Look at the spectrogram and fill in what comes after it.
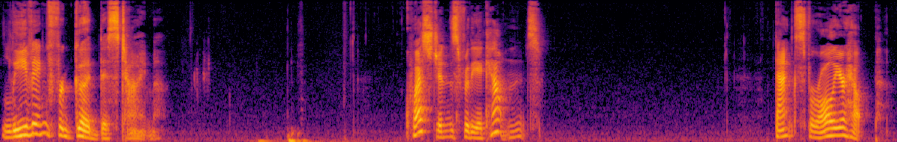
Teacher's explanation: using the unstressed or rushed or reduced version of fur instead of four will make your speech flow more naturally and make you more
